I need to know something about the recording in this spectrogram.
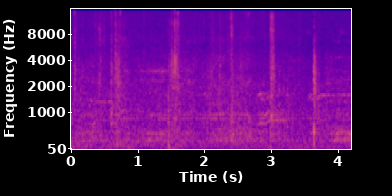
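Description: Faint footsteps and handling noise: a low rustle with a few scattered light clicks and taps.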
